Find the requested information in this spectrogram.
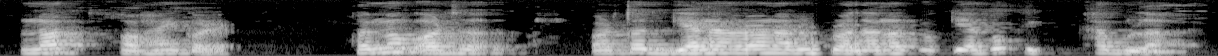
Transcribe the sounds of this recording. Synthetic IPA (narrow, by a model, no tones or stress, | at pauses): nɔtxɔɦajkɔɹɛ̰ | xɔjmɔk | ɔɹt̪ʰɔtɡjanaɦɔɹɔnaɹupɹɔdanɔɹpɹɔkɹijakoxɹikʰːabulaɦɔ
